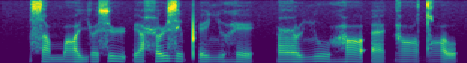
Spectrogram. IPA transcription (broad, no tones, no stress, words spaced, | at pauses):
sɑmɑ jøsy ʔeħy zipʼeʎɯɦe | ʕyʎu ɦɑ ʔæɡɑ dˤo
